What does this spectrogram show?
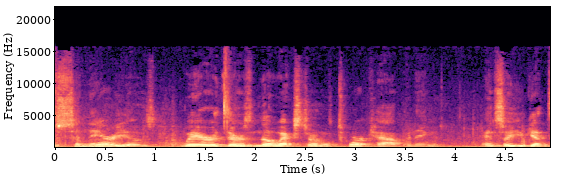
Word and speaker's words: torque: Anyone thinking torque? Never mind. See, because the guy sitting next to you, please, Sahara, would you like to explain it to everyone? Torque rhymes with door.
